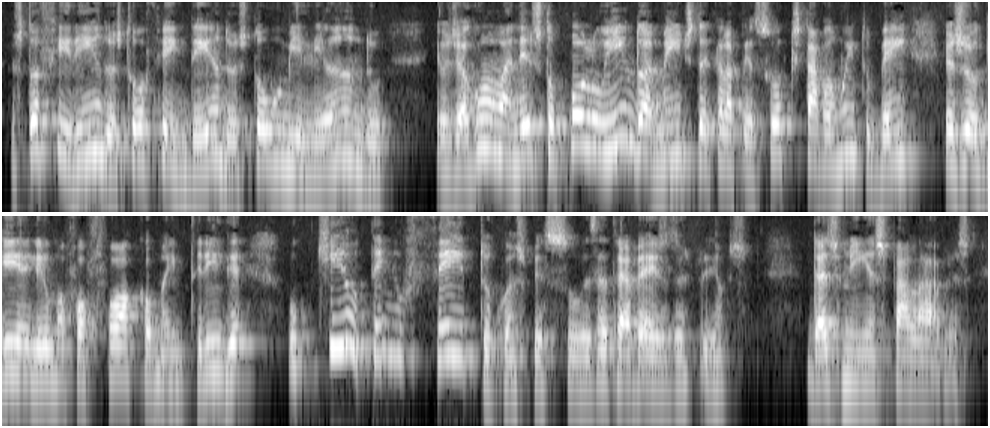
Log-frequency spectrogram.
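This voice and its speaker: A middle-aged woman with a Brazilian Portuguese accent, giving a calm, measured philosophy lecture. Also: on the low side. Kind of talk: spoken lecture.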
